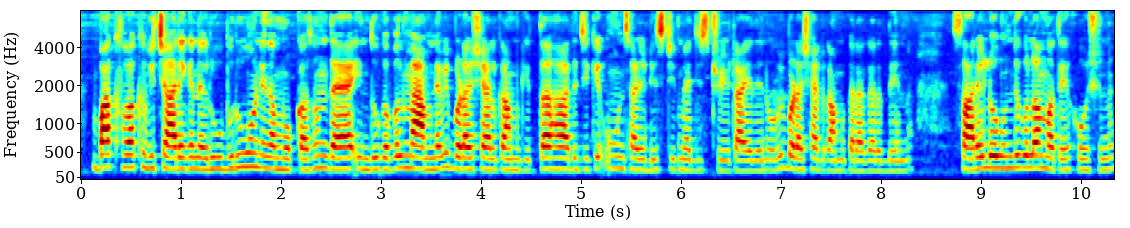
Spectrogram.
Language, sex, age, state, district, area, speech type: Dogri, female, 30-45, Jammu and Kashmir, Udhampur, urban, spontaneous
